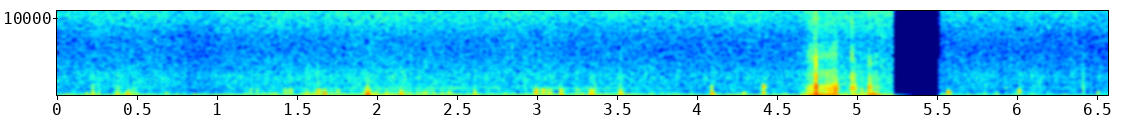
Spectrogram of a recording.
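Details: Stomach growling (borborygmi): irregular low gurgles and rumbles from the abdomen, typical of normal gut movement.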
